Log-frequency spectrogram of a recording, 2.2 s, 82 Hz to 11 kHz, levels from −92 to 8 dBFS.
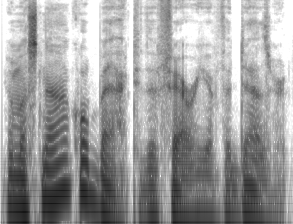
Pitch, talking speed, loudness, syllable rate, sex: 100 Hz, 300 wpm, -17 LUFS, 6.2 syllables/s, male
